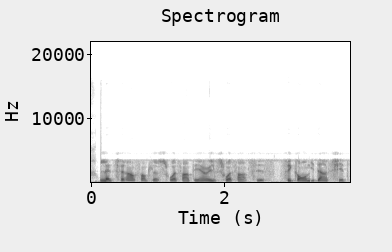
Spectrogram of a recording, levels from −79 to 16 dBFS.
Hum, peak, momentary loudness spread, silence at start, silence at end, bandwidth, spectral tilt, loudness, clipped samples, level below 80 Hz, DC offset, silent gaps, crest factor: none; -6 dBFS; 8 LU; 0 s; 0 s; 5.8 kHz; -6 dB/octave; -25 LUFS; under 0.1%; -56 dBFS; under 0.1%; none; 20 dB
